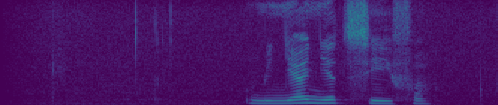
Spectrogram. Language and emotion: Russian, neutral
